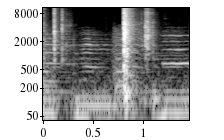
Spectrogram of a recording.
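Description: Sharp hammer blows crack against a broken plastic cassette shell, smashed to get the tape out of it: a few bright impacts in uneven rhythm, the loudest strikes ringing with brittle snapping and rattling between hits.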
